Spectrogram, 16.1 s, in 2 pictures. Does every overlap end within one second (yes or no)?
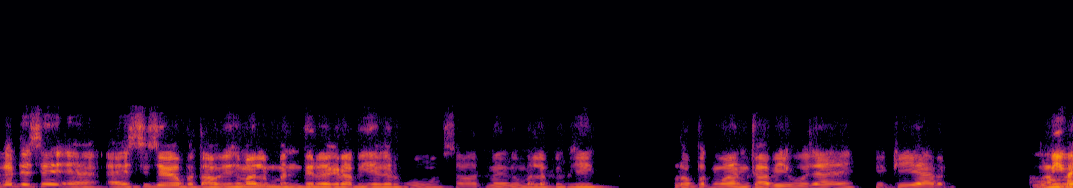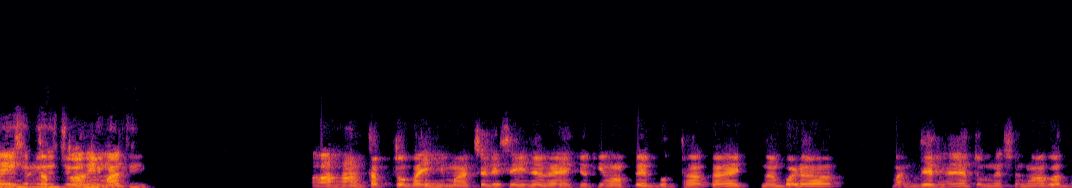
no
